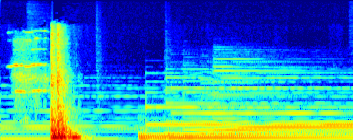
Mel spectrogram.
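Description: A door opens with a single solid thunk, then a steady low hum of background noise fills the space afterward. No one speaks.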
